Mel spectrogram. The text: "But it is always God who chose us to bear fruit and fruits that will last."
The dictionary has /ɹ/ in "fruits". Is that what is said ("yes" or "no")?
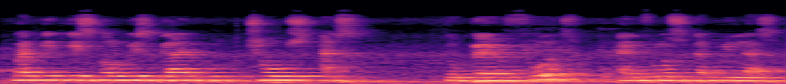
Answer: no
